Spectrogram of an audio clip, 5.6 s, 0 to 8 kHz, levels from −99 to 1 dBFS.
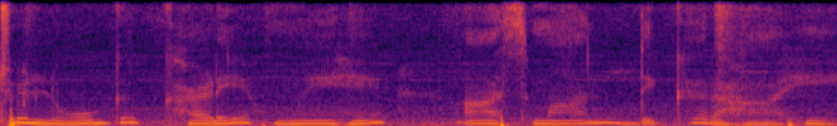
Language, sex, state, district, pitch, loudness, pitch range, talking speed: Hindi, female, Uttar Pradesh, Gorakhpur, 195 Hz, -37 LUFS, 190-230 Hz, 95 wpm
